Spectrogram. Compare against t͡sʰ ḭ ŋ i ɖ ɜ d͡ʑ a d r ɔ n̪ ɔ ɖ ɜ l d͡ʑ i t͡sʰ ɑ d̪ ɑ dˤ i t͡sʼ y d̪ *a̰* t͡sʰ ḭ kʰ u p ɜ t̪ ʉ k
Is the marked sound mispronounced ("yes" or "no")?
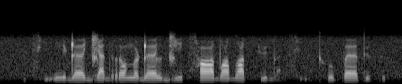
no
